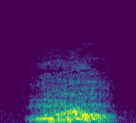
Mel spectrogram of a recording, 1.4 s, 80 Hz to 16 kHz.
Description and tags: Glass Slide 9
Me sliding a glass cup around on a wooden surface. Check out my pack if this particular slide doesn't suit you!
Recorded on Zoom Q4 Mic
wood, drawer, open, scrape, slide, close, glass, wood-scrape, glass-scrape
